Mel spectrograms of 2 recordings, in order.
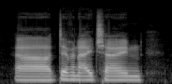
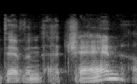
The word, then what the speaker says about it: Achane: The piece that's really interesting is evaluating Devin Achane, I believe it's pronounced, Devin Achane, who looks unbelievable.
